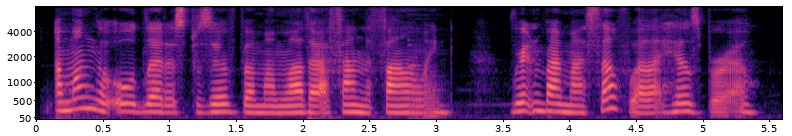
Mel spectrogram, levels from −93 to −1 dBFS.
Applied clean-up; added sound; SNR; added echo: neural separator model SepFormer DNS4.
